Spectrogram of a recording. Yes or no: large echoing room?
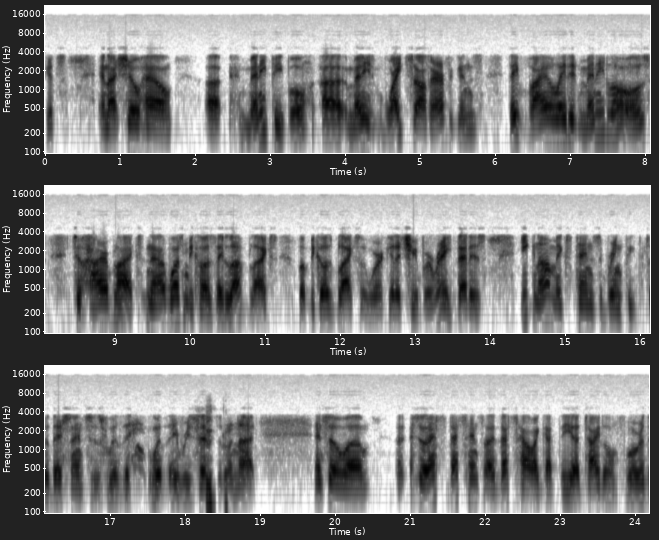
no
